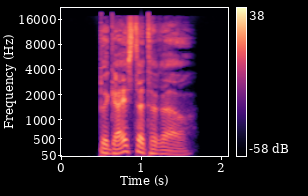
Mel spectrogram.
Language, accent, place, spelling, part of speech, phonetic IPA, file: German, Germany, Berlin, begeisterterer, adjective, [bəˈɡaɪ̯stɐtəʁɐ], De-begeisterterer.ogg
- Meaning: inflection of begeistert: 1. strong/mixed nominative masculine singular comparative degree 2. strong genitive/dative feminine singular comparative degree 3. strong genitive plural comparative degree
